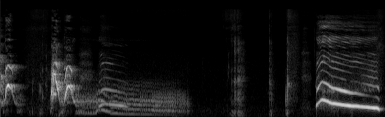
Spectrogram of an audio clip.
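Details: A pet dog gives short yelping barks that trail into a wavering, falling whine. After a pause with a few faint clicks, it lets out a strong wolf-like howl that drifts steadily downward for over a second.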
